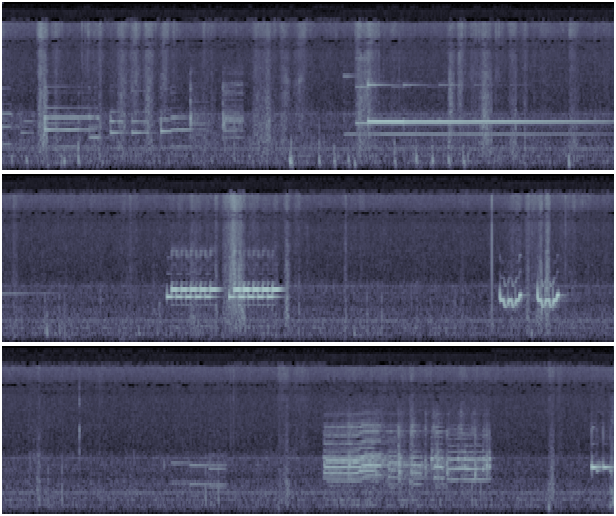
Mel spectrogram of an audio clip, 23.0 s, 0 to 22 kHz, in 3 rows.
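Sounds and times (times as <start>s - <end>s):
phone held alert tone: 9.7s - 11.2s, 13.9s - 14.7s, 22.7s - 22.9s.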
